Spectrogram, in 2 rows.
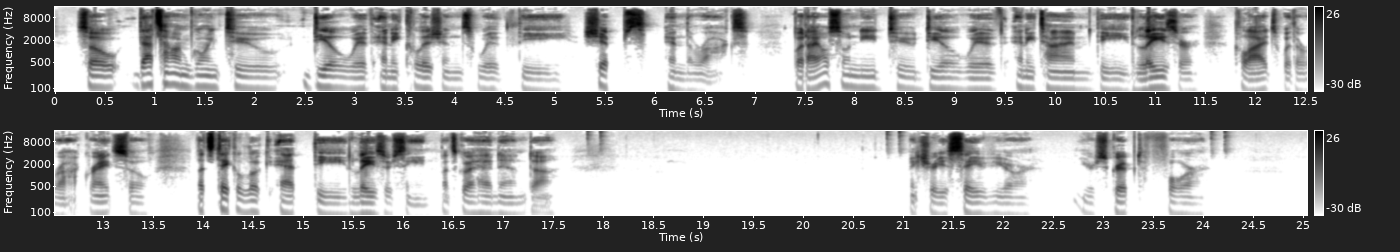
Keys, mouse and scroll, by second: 18.0 click, 21.0 click, 24.2 click.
